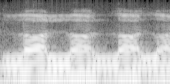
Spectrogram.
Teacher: दांत में मेरा जीवा सट रहा है। · लो का उच्चारण स्थान कहाँ हो जाएगा? दंत हो जाएगा।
